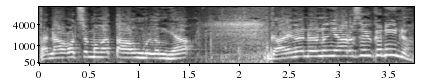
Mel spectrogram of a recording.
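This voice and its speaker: A high-pitched, easygoing neighbor chats casually and with amusement, played by a man. Hiss sits behind the voice in this radio drama. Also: expressive, a little fast. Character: chatty neighbor with a fake gun. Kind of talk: classic radio drama acting. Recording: radio drama with background noise.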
